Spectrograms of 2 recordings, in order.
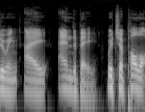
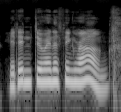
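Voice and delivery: put-on high little young boy voice; 9 semitones higher than usual. Re-enacting a scene from The Dark Knight, young boy voice. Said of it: "my young boy voice".

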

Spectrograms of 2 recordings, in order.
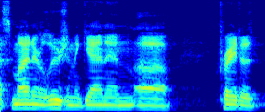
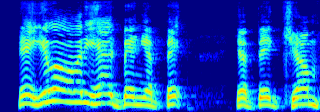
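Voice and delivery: put-on old man without dentures, New York accent; 12 semitones higher, 6 dB louder than usual. Voicing a character while others question the accent; toothless old New Yorker voice. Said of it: "New Yorker accent meant old man who misplaced his dentures".

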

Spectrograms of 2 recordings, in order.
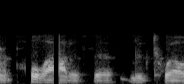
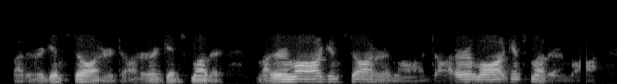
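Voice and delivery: ordinary delivery

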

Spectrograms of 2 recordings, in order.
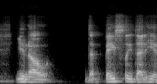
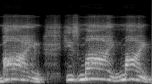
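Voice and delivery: mock baby tantrum scream, very high, very slow; 11 semitones higher, 3 dB louder than usual. Describing a man reduced to a petulant child, retelling a screaming tantrum. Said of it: "just screaming".

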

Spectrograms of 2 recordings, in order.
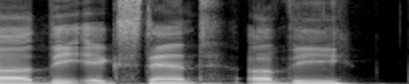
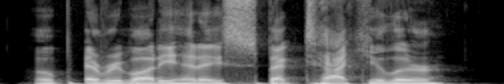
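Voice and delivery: plain

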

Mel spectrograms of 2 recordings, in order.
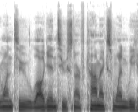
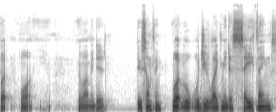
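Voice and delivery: mock super-serious kid voice, quieter; 5 dB quieter than usual. Describing how a serious kid answers when asked to talk: mimicking Grady, super serious. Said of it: "stare at you blank-faced and just like super serious face".

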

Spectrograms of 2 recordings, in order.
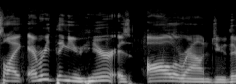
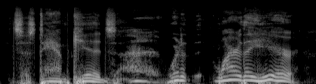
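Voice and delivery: distant muttering to himself. Game narrator voices someone heard muttering off in the distance. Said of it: "you hear some muttering off in the distance".

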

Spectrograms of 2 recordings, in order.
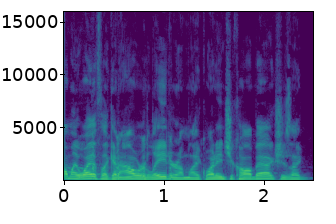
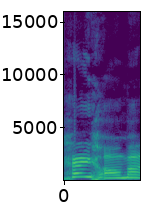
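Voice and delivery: squeaky, very high-pitched cartoon-style voice; 10 semitones higher than usual. Speaker shows how he started an impression, doing a Barney impression. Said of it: "I started with a, a Barney".

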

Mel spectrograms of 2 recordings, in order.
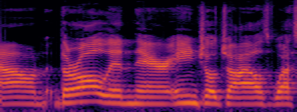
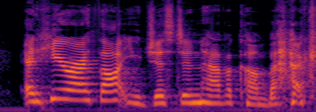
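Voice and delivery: ordinary talk

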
